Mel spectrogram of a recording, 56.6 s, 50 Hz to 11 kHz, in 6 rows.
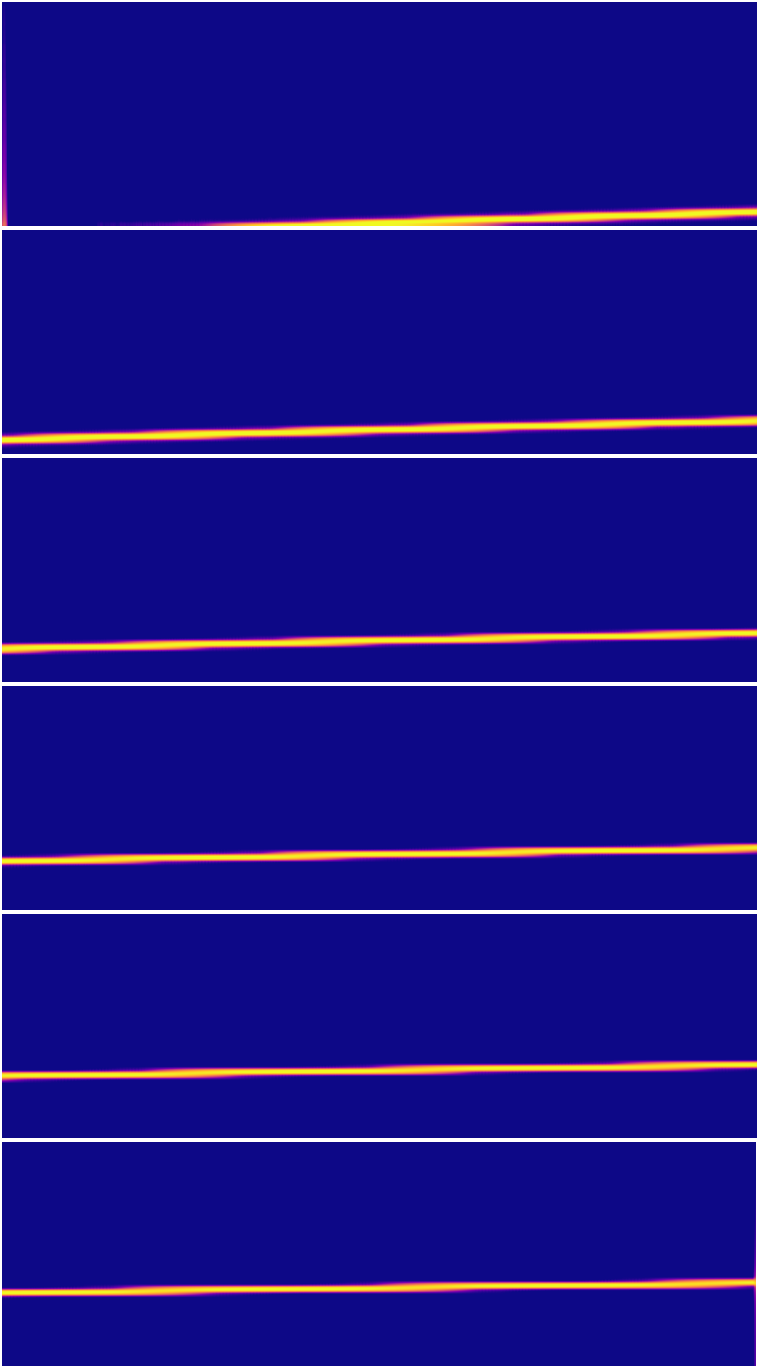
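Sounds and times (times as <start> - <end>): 
sine oscillator slowly sweeping from 0 to 5000 Hz: 1.2 - 56.5.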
